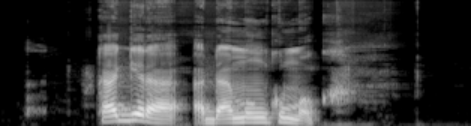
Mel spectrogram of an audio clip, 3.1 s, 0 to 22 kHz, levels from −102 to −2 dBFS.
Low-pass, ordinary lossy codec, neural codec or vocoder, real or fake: none; none; none; real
